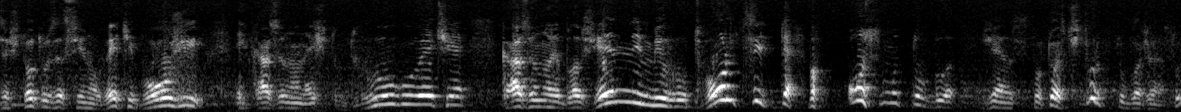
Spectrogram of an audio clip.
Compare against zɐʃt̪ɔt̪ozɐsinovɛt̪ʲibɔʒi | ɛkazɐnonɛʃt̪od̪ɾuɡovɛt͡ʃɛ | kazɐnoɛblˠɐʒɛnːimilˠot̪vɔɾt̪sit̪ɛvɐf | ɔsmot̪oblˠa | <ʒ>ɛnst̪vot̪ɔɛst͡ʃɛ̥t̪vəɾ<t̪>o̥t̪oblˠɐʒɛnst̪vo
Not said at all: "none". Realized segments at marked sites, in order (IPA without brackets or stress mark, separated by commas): ʒ, t̪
